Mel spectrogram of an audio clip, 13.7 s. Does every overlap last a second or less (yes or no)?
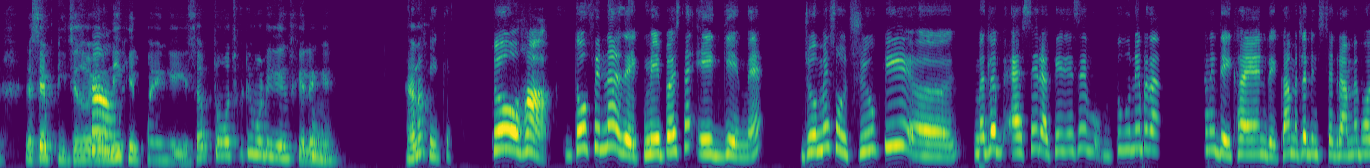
yes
